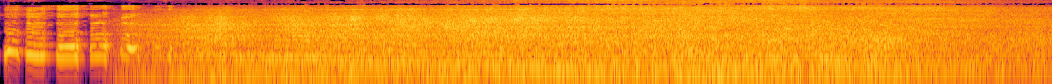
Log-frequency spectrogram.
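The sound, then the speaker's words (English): A brief burst of voices gives way to a loud, sustained roar of an airplane passing overhead, its engine noise filling the remaining ten seconds. “What's that dot on the horizon? Oh, dear Lord, it's a plane.”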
